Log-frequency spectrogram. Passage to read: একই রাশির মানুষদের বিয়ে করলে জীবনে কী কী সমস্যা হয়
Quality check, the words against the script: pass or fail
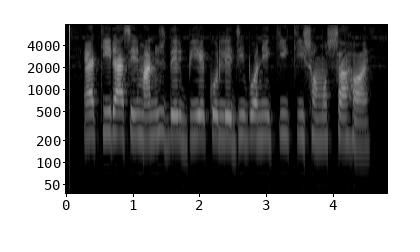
pass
